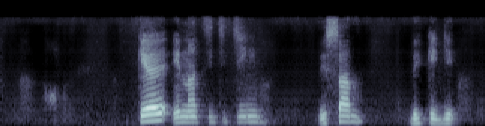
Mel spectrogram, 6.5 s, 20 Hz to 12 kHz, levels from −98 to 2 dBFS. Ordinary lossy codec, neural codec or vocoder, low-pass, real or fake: MP3, 96 kbps; codec, 16 kHz, 0.5 kbps, X-Codec, WavLM features, trained on Multilingual LibriSpeech; 7.2 kHz; fake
